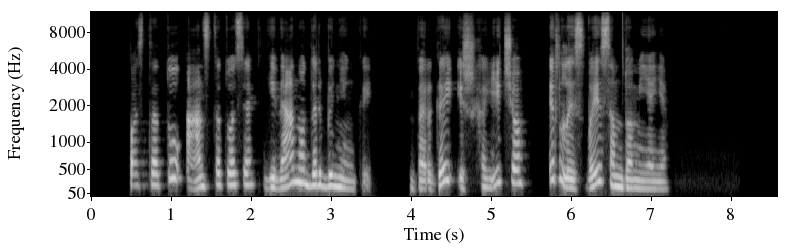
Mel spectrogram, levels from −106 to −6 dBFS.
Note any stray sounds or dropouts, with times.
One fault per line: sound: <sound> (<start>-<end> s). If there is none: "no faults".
no faults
